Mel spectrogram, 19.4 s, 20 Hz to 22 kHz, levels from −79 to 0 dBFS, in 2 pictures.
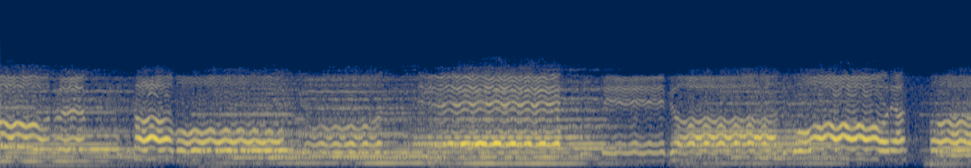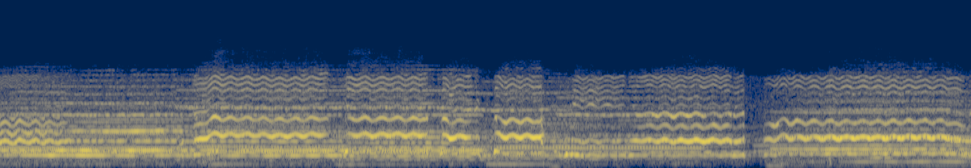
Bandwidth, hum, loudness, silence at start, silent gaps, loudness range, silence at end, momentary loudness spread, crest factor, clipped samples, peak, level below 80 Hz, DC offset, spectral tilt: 4.7 kHz; none; -16 LUFS; 0 s; none; 3 LU; 0 s; 10 LU; 14 dB; under 0.1%; -2 dBFS; -60 dBFS; under 0.1%; -8 dB/octave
